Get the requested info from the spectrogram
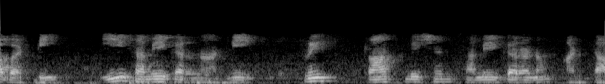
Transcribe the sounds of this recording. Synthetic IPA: bɐʈːi | iːsɐmeːkɐɾɐɳaːnːipʰɾis | ʈɾaːnsmiʂɐnsɐmeːkɐɾɐɳɐmɐɳt̪aː

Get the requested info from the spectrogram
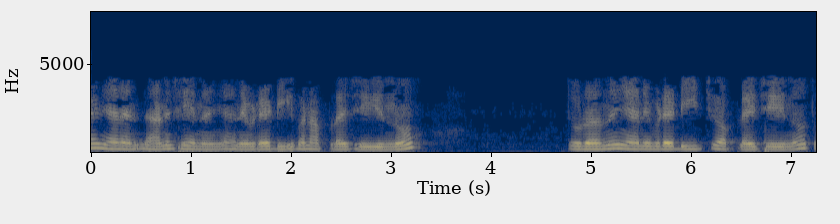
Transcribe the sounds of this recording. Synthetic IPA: eɲaːne̞nd̪aːɳɨt͡ɕeːjːunːɐðɲaːniʋiɽe̞ːɖiːʋɐɳɐpɭɐjt͡ɕeːjːunːu | t̪uɽɐnːɨɲaːniʋiɽe̞ːɖiːt͡ɕːuɐpːlɐjt͡ɕe̞ːjːunːut̪

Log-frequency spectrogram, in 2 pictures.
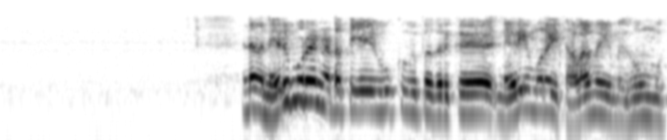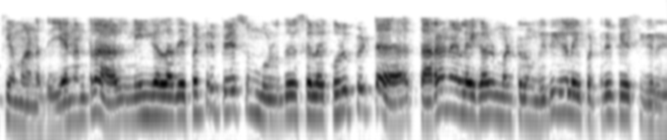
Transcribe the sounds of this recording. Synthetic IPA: ɛnɐʋnɛɾɯmɯɾɐɪnɐɽɐt̪ːɪjɐɪuːkɯʋɪpːɐðɐrkɯnɛɾɪmɯɾɐɪt̪ɐlɐmɐɪmɪɣɐʋɯmːʊkːɪjɐmaːnɐðɯeːnɛndraːlniːŋɡɐɭɐðɐɪpːɐʈripeːsɯmpɔɻɯðɯsɪlɐkʊrɪpːɪʈːɐt̪ɐɾɐnɪlɐɪɣɐɭmɐʈrɯmʋɪðɪɣɐɭɐɪpːɐʈripeːsɯɣɪɾɯ

